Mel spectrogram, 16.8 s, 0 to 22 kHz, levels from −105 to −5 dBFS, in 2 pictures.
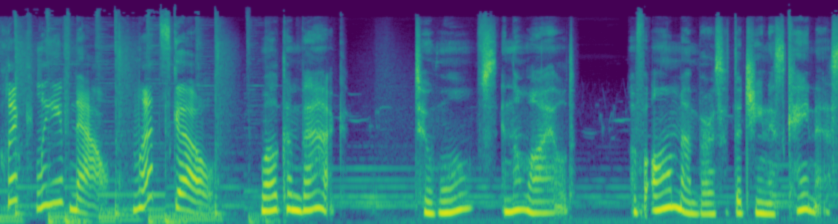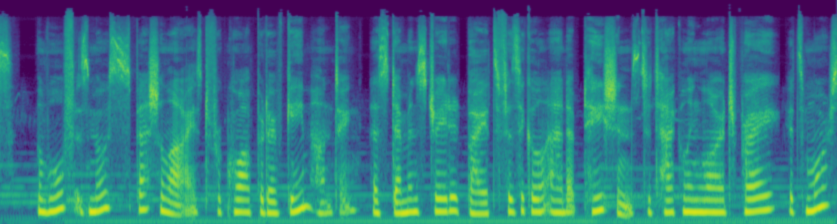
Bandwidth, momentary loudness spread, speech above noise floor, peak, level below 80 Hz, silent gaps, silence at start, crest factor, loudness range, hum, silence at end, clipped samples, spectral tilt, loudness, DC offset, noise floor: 17.5 kHz; 9 LU; 27 dB; -4 dBFS; -42 dBFS; none; 0 s; 14 dB; 2 LU; none; 0 s; under 0.1%; -4 dB/octave; -19 LUFS; under 0.1%; -45 dBFS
